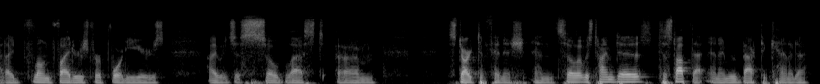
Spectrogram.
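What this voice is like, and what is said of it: Heavy Canadian, Fargo-style accent. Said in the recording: “my accent is coming back very heavily these days ... if you don't, down south, you don't understand my accent, go watch the movie Fargo”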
